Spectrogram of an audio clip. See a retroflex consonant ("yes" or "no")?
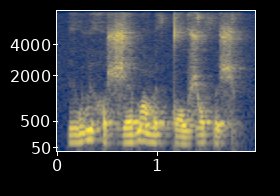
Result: no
